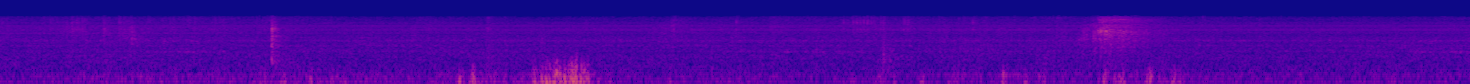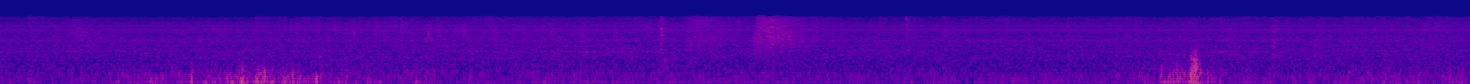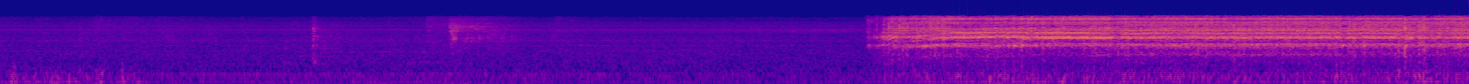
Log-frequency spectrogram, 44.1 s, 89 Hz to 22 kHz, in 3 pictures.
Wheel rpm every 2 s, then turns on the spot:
0, 0, 0, 0, 0, 0, 0, 0, 0, 0, 0, 0, 0, 0, 0, 0, 0, 0, 0, 130, 160, 160.
none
